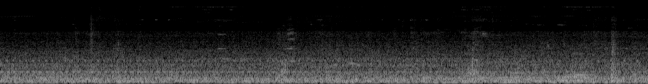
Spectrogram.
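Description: Passenger train running slowly along the track: a steady rumble and hum, with a few faint clicks.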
